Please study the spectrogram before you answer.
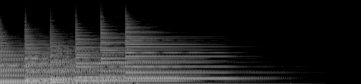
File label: Bb Minor 7th Flat 5th Bb, Bbm7b5 chord; Bbm7b5 arpeggiated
